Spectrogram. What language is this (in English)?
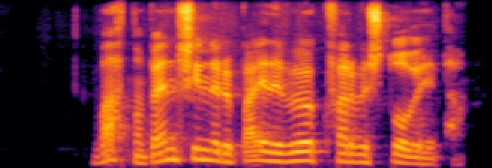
Icelandic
